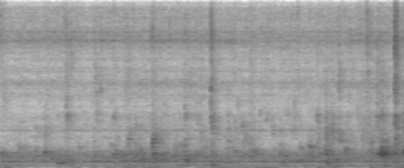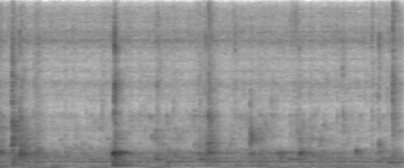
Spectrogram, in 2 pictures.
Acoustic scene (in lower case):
restroom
